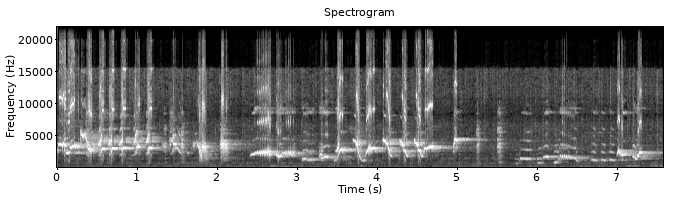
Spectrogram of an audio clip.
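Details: White-rumped shama singing a varied, rich song used to stir quiet shamas into answering: fast sequences of high whistles, harsh clicks and chips, descending and rising slurred phrases, continuous throughout.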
